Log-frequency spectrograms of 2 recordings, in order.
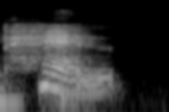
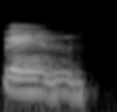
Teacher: I'm doing exactly the same thing with my mouth the first one I'm not using any voice and the second one but I am using my voice okay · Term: voiceless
